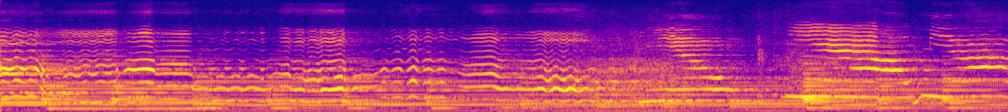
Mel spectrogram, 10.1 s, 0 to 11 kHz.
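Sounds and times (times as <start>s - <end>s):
operatic sopranos singing: 0.0s - 10.0s
piano accompaniment: 0.0s - 10.0s.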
